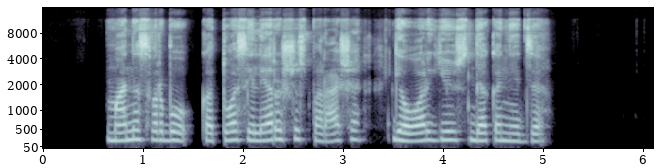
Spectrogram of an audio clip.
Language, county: Lithuanian, Klaipėda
